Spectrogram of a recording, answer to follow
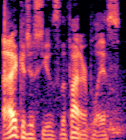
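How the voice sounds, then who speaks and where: A man's voice: low-pitched, moderate pace, pushed and bright, slight background noise. A man playing a laconic, teasing rogue in a fantasy audio drama, speaking in brief, casual phrases. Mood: dry, teasing.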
